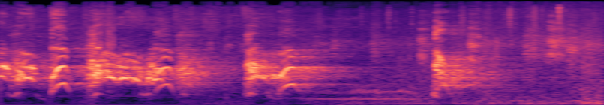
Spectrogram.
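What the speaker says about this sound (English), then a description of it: "The dogs are going crazy outside." Dogs bark outside, a loud close cluster of excited barks and yips in bursts with brief whimpering gaps, no talking over them.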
